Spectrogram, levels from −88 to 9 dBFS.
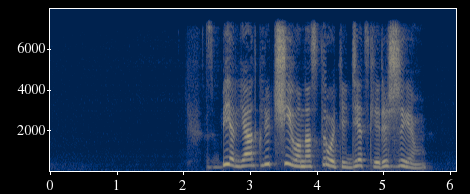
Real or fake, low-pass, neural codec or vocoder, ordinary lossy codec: fake; 7.2 kHz; codec, 16 kHz, 0.8 kbps, ZipCodec; none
